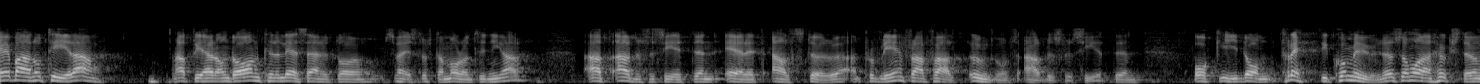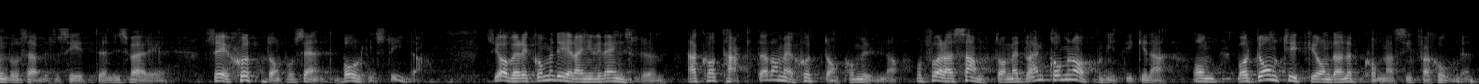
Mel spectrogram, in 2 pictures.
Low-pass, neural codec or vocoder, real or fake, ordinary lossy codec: 5.4 kHz; codec, 16 kHz, 4.8 kbps, FACodec; fake; none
